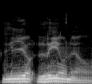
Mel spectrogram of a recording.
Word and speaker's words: Lionel: and Mar maradana yeah to Lionel Messi it's pronounced Leonel Leonel Messi Wayne Rooney and Ronaldo yeah p is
